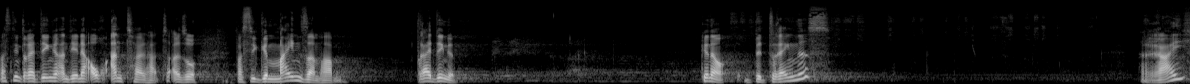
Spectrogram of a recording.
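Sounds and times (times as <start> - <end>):
speech: 0.0 - 3.6, 4.2 - 4.8, 7.0 - 8.4, 11.4 - 11.8
scratchy handwriting of the word Geduld: 8.3 - 11.0.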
